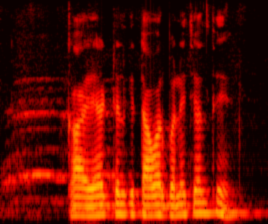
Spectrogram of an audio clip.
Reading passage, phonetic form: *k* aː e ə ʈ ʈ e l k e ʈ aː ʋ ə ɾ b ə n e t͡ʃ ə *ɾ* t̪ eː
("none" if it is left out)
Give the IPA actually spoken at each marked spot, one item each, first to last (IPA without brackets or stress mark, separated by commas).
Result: k, l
